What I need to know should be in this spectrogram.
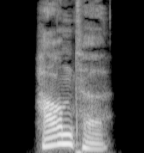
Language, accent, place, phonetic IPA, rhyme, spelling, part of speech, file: German, Germany, Berlin, [ˈhaʁntə], -aʁntə, harnte, verb, De-harnte.ogg
- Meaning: inflection of harnen: 1. first/third-person singular preterite 2. first/third-person singular subjunctive II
